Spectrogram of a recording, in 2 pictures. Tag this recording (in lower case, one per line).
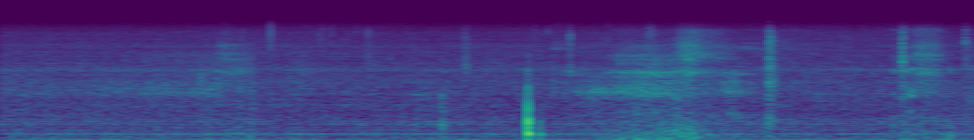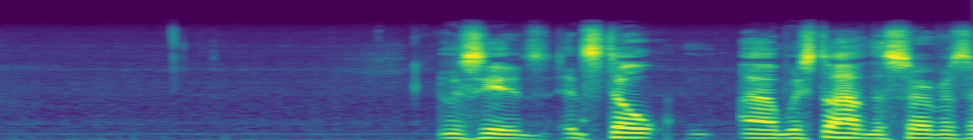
speech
